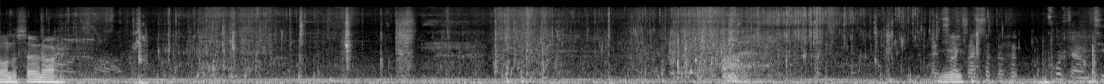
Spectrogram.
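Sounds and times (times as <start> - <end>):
steady low hum: 0.0 - 11.0
fish splashing in water: 4.9 - 9.4.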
